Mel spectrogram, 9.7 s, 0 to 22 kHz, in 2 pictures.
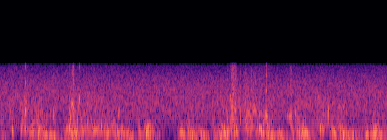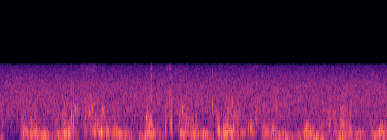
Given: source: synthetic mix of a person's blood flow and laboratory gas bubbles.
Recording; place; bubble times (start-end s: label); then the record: Doppler ultrasound of blood flow; precordium
0.10-0.22 s: bubbles
0.24-0.72 s: bubbles
0.80-1.56 s: bubbles
2.69-3.43 s: bubbles
3.55-4.37 s: bubbles
5.60-5.66 s: bubbles
5.69-6.19 s: bubbles
6.63-6.81 s: bubbles
6.88-7.29 s: bubbles
7.47-8.08 s: bubbles
From the record:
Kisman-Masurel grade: 332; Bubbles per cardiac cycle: rolling drumbeat, 9 or more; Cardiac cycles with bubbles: 50 to 99%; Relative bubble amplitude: moderate (0.250 to 0.450); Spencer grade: 3 (all of the cardiac periods contain showers or single bubble signals, but not dominating or overriding the cardiac motion signals); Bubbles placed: anywhere in the cardiac cycle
